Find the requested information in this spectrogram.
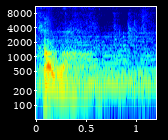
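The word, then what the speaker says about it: Charon: koran c-h-a-r-o-n for some reason they pronounce it karen but that's after acheron mean the river but it's pronounced acheron and his name is karan and you get my point these rivers lead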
